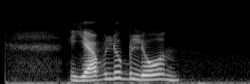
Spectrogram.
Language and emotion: Russian, positive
